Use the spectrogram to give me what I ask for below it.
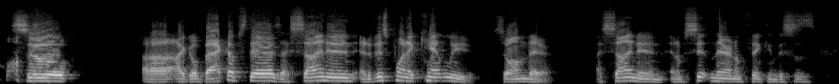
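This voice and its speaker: In an American accent, a man talks with a normal speaking voice. His pace is moderate and his pitch varies in an ordinary way. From US Northeast, Staten Island, New York. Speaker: actor and comedy director. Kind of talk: casual chat. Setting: remote recording from home.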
